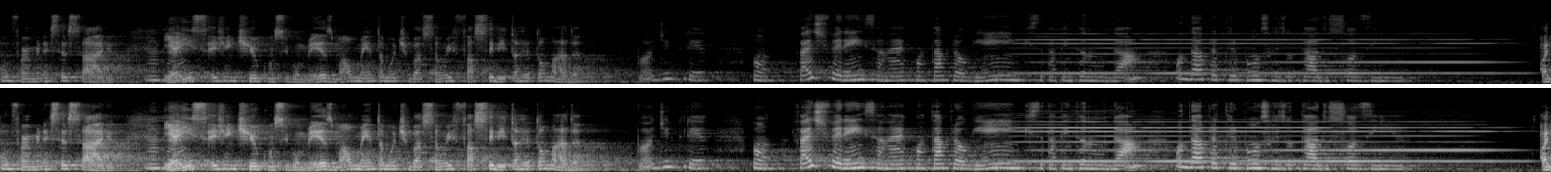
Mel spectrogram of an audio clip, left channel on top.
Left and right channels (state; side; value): quieter; left; 12.6 dB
